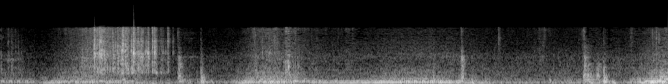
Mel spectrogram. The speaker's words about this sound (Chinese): 我已经听到右侧脚踏板被顶了一下，这就是它的短板，就是轴距长，离地间隙不够高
